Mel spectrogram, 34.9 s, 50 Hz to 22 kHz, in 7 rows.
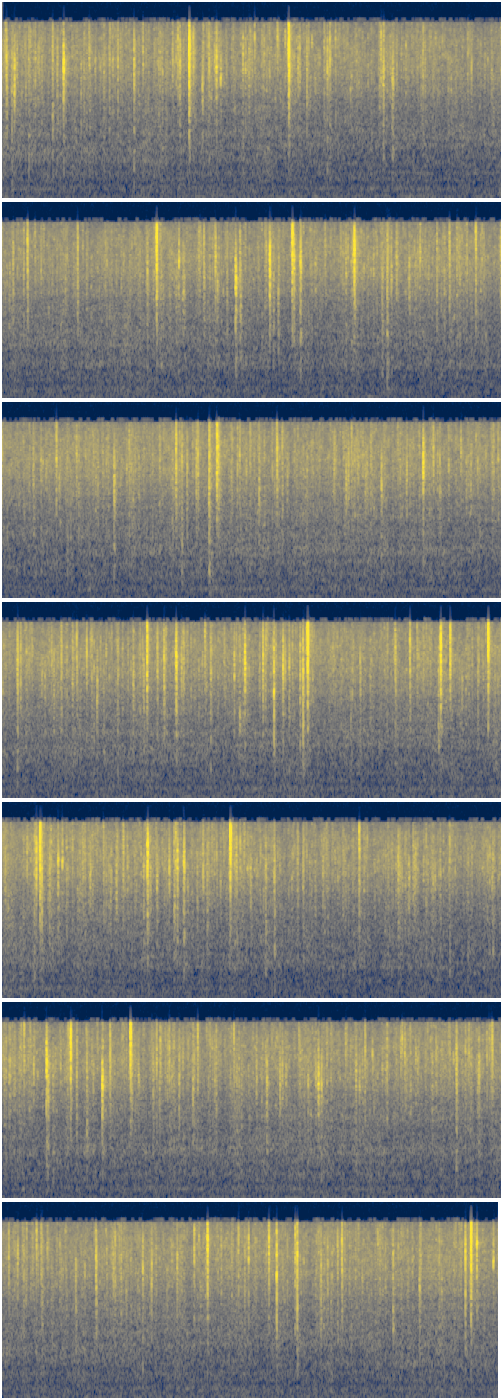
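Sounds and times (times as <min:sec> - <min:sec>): wood fire crackling and popping: 0:00.0 - 0:34.9.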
